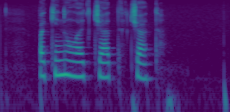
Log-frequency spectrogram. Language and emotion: Russian, neutral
